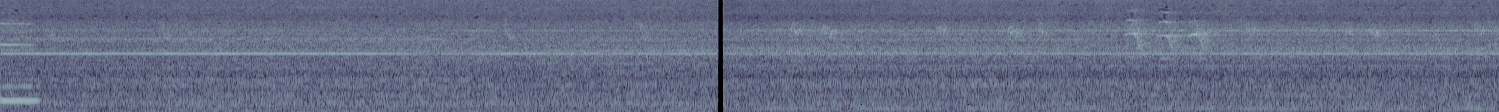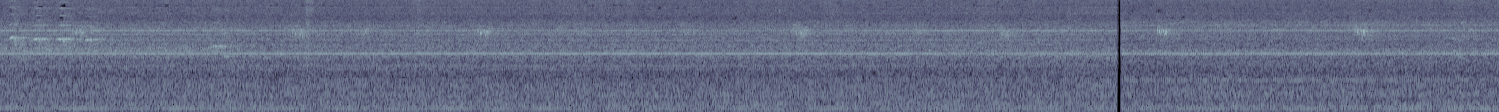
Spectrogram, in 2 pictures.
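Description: Steady low rumble of outdoor street background, like traffic or running machinery, with a steady low hum that joins about seven seconds in.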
